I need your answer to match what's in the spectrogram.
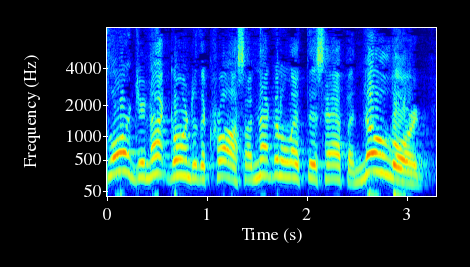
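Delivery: loud, high protest; Peter's loud protest; emphatic refusal. Acted. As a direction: push back hard, refusing it. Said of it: "Peter says".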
